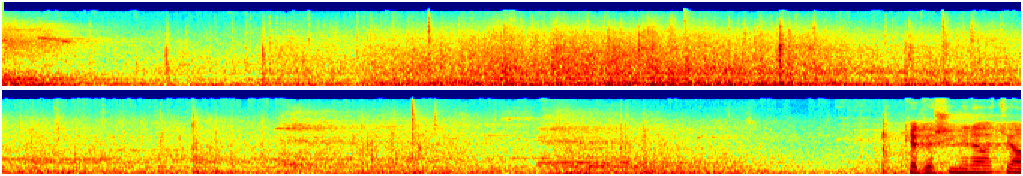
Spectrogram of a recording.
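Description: A congregation shuffles and murmurs in a large echoing hall.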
